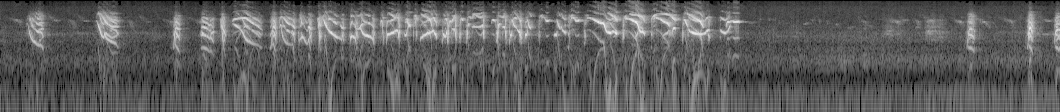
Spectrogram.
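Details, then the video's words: Tanager singing a fast, continuous high twittering song of quick slurred notes for about five seconds, then a few isolated chips after a pause. "SONIDO DE LAS TANGARAS"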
